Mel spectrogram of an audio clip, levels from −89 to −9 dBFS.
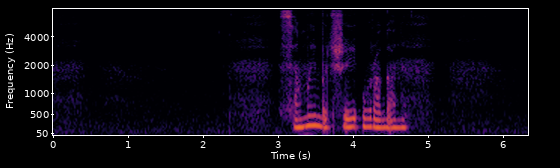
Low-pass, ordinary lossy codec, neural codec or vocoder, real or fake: none; none; none; real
